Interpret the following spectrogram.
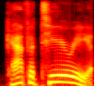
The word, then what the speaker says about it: cafeteria: Stress on tier. Cafeteria.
